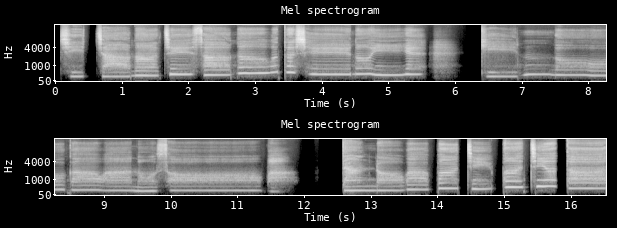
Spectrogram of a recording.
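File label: voice Japanese idle; Fina; Feina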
